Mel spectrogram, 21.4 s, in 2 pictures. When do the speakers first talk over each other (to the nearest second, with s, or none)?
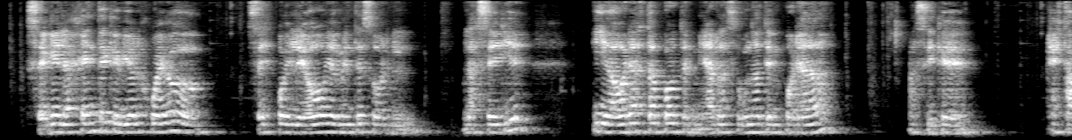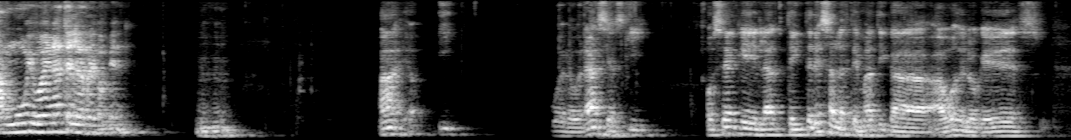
none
